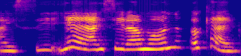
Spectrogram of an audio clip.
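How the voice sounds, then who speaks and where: Her pace is very slow. The woman speaks in an Italian accent. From Italy. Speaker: workshop speaker. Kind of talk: workshop presentation. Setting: video call. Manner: hesitant.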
